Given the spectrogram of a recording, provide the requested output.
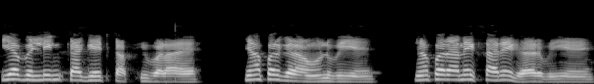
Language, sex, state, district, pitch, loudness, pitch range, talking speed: Hindi, male, Bihar, Saran, 190 Hz, -15 LUFS, 130-220 Hz, 190 wpm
